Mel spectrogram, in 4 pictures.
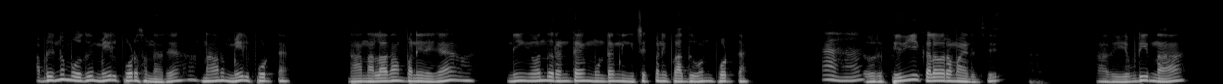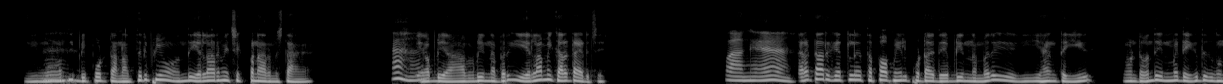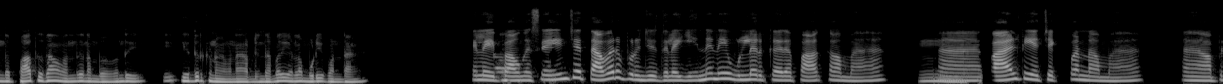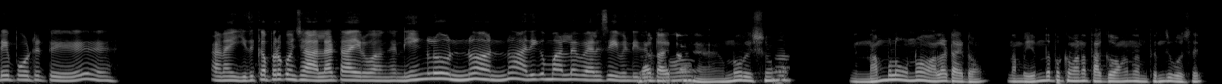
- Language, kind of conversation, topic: Tamil, podcast, சிக்கலில் இருந்து உங்களை காப்பாற்றிய ஒருவரைப் பற்றி சொல்ல முடியுமா?
- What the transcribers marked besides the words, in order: in English: "மெயில்"; in English: "மெயில்"; other background noise; in English: "செக்"; chuckle; in English: "செக்"; in English: "கரெக்டா"; in English: "மெயில்"; in English: "குவாலிடிய செக்"; drawn out: "போட்டுட்டு"; in English: "அலர்ட்"; in English: "அலர்ட்"; in English: "அலர்ட்"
